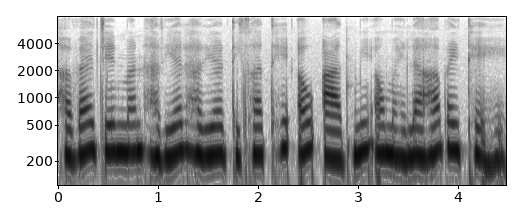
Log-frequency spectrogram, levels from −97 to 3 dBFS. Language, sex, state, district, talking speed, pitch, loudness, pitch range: Chhattisgarhi, female, Chhattisgarh, Sukma, 175 wpm, 240 Hz, -9 LUFS, 225-250 Hz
